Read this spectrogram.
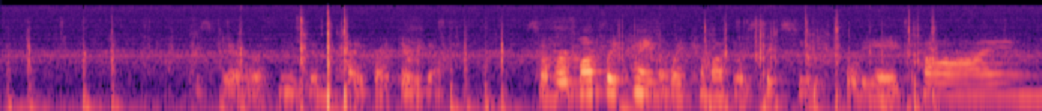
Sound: typing

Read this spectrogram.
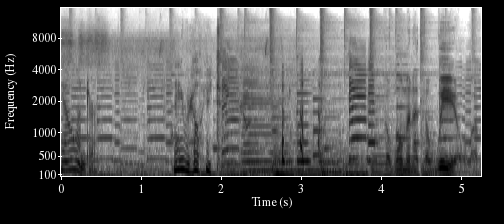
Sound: laughing

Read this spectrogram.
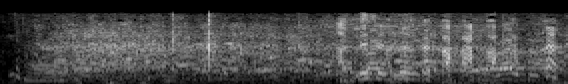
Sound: laughter

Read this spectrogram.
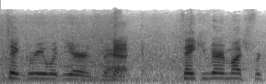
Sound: laughs

